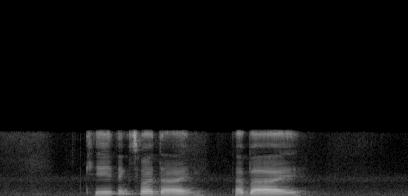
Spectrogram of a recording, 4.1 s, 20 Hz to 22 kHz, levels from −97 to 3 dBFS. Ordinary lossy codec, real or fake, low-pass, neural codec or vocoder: none; real; 7.2 kHz; none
